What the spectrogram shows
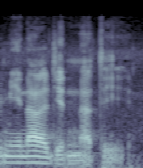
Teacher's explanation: nun sukunnya dihidupkan menjadi fathah sehingga bisa dibaca dengan normal. Minal jinnati, awalnya min al jinnati tapi difathahkan jadi minal jinnati. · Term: mutaharrik bil fathah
